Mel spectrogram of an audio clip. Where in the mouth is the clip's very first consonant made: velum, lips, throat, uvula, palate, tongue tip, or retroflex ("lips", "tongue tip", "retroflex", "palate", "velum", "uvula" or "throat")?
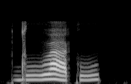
tongue tip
